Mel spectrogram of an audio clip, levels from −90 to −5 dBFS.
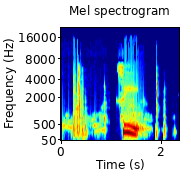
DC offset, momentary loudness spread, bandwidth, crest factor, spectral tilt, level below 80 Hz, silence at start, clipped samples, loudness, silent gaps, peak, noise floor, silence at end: under 0.1%; 23 LU; 10 kHz; 16 dB; -5.5 dB/octave; -52 dBFS; 0.05 s; under 0.1%; -16 LUFS; 0.98-1.10 s; -2 dBFS; -32 dBFS; 0.3 s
